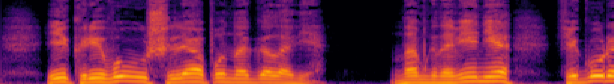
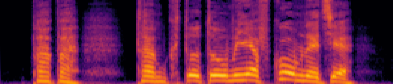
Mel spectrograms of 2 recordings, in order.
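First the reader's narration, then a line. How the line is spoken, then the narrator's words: Exclaiming. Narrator (Russian): воскликнул он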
